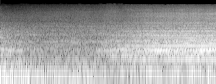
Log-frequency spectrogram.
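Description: Layered French horns holding a flutter-tongued brass chord that swells from soft to loud.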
